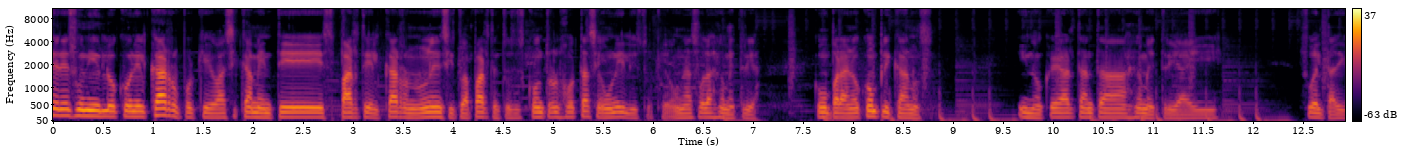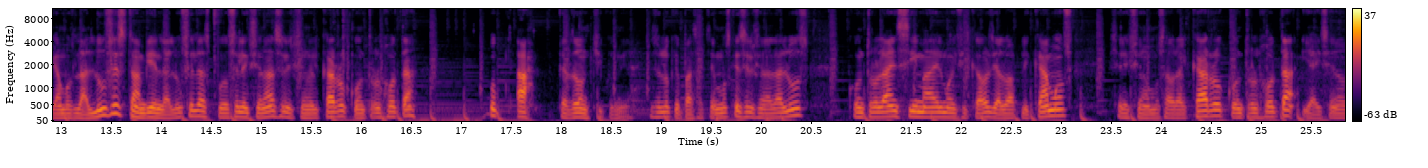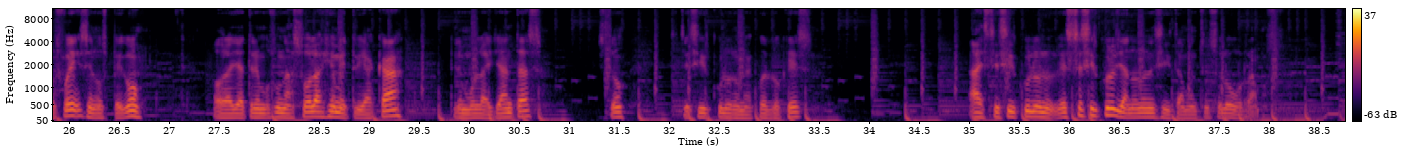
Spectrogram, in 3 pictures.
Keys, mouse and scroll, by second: 0.4 shift+click, 4.8 ctrl+j, 6.1 click, 6.6 click, 8.1-11.4 middle drag, 12.6 click, 14.9 shift+click, 16.1 ctrl+j, 17.7 ctrl+z, 18.4 click, 19.1 click, 21.4 ctrl+a, 23.3 shift+click, 24.7 ctrl+j, 26.2 click, 26.7 middle click, 27.3 click, 28.6-29.3 middle drag, 29.6 click, 32.5 click, 33.0 click, 35.1 click, 36.9 Delete, 38.0-38.5 middle drag.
